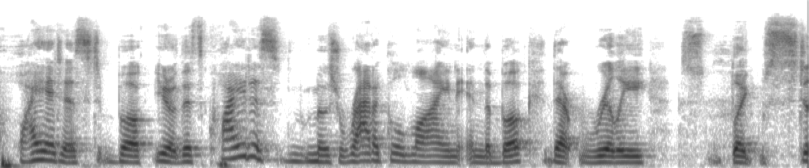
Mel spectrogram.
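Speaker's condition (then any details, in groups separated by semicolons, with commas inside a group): No condition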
